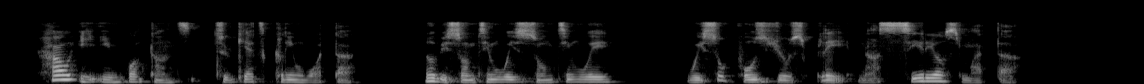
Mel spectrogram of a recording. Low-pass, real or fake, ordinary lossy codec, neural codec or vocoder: 7.2 kHz; fake; MP3, 48 kbps; codec, 16 kHz, 4 kbps, X-Codec, HuBERT features, trained on LibriSpeech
